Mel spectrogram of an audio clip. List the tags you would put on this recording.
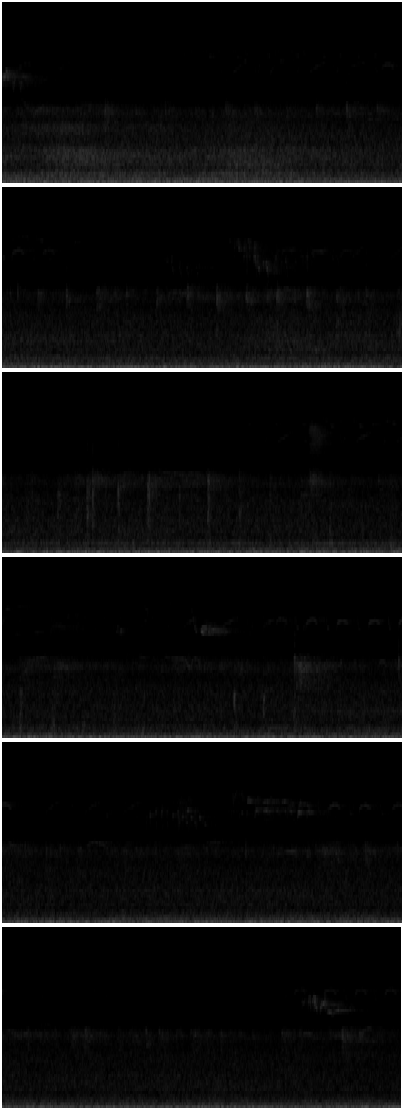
Soundscapes > Nature
phenological-recording field-recording soundscape natural-soundscape alice-holt-forest meadow nature raspberry-pi

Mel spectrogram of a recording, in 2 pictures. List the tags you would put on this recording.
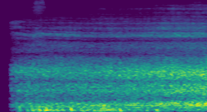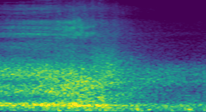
Sound effects > Vehicles
studded-tires moderate-speed wet-road passing-by car asphalt-road

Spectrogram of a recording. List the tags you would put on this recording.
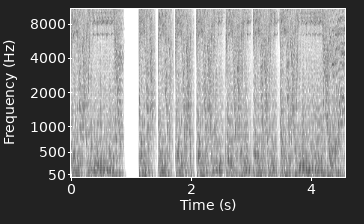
Sound effects > Electronic / Design
synthetic short fire sci-fi shot gun weapon

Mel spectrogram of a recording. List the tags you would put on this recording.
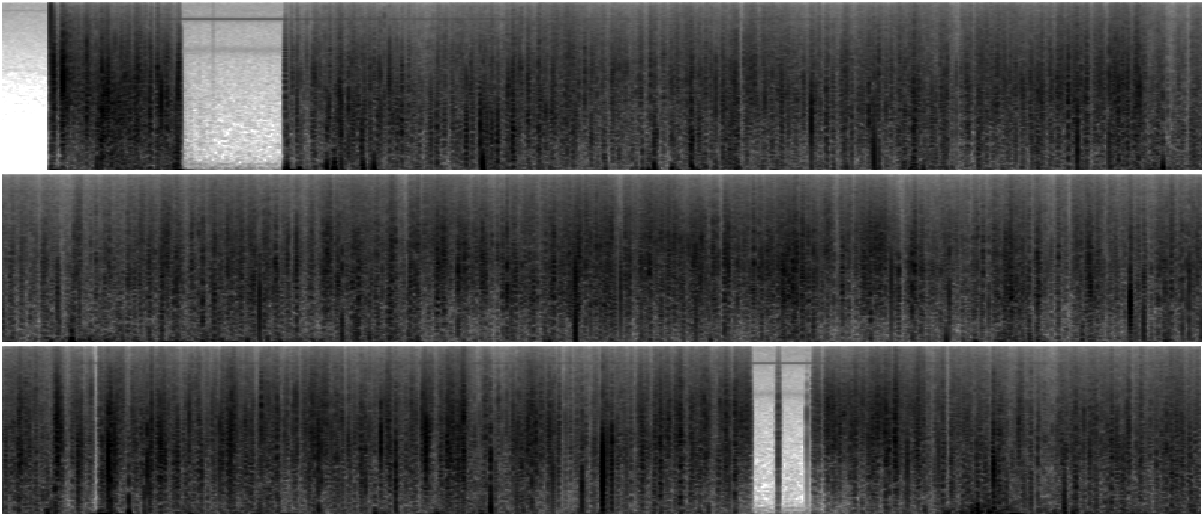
Sound effects > Objects / House appliances
vinyl turntable surface-noise record

